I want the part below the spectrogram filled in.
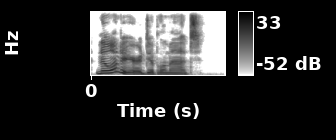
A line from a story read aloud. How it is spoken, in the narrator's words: Cody says with a short laugh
